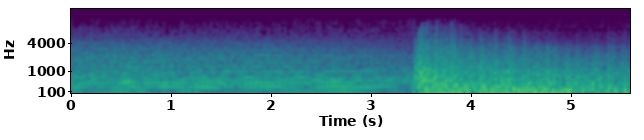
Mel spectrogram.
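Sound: thunder clap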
